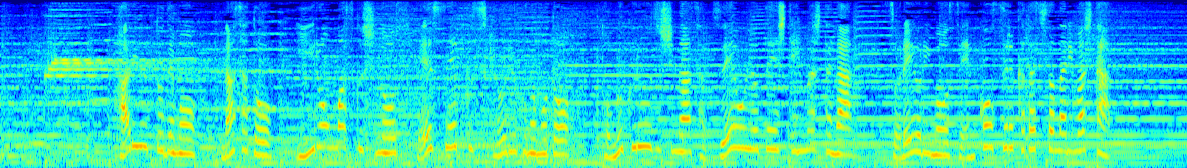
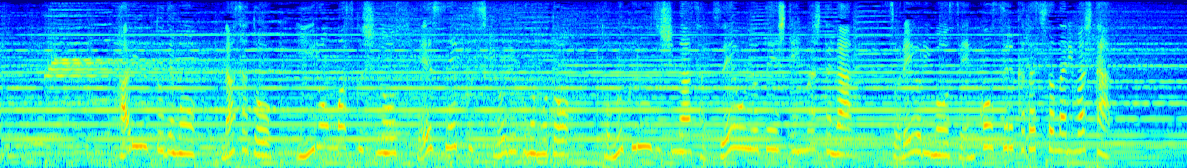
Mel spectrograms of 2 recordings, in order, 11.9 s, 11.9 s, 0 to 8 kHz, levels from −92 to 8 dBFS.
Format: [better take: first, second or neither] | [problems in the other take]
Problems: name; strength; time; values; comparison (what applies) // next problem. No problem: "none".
first | background sound (Organ); 7 dB below the speech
